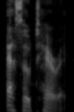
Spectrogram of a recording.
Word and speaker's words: esoteric: The next word, which is another one of my favorite adjectives, is esoteric. This word has 4 syllables, and the stress is on that third syllable.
